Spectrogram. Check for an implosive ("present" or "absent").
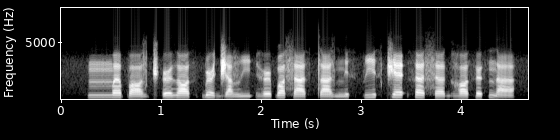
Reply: present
